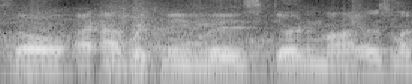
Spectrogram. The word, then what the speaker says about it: Liz Durden-Myers: the episode hi so I have with me Liz Durden Myers am I pronouncing it right yeah that's correct okay awesome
